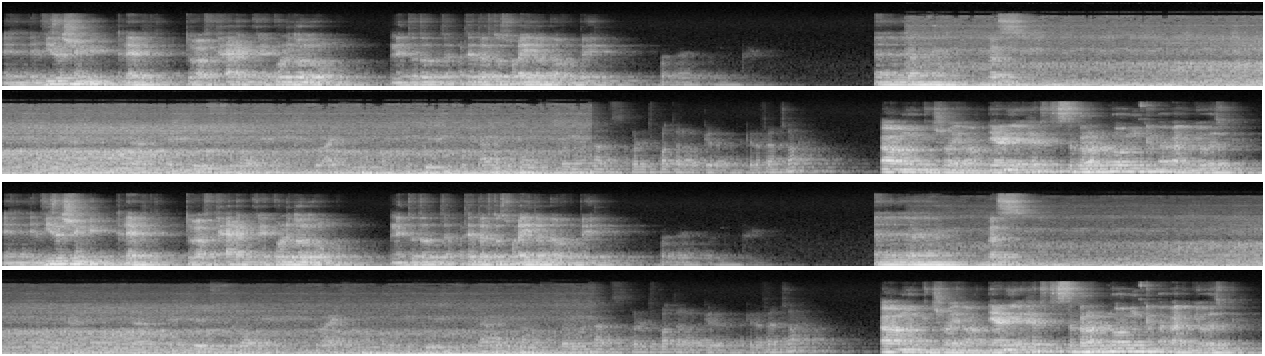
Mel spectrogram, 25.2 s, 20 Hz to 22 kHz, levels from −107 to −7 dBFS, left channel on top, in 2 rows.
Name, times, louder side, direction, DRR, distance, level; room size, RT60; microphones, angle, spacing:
voice 1, 0.0-1.5 1.8-3.3 3.9-6.0 8.7-9.4 9.8-10.2 21.4-24.9, right 1 dB, 25° right, -3 dB, 1.4 m, -23 dB
voice 2, 6.6-7.3 9.0-9.3 11.4-11.6 12.9-20.6, equal, 25° left, 0 dB, 0.7 m, -35 dB
sound 1, 9.0-18.5, left 3 dB, 65° left, 0.4 m, -28 dB
8.4 x 3.2 x 6.5 m, 1.2 s
head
